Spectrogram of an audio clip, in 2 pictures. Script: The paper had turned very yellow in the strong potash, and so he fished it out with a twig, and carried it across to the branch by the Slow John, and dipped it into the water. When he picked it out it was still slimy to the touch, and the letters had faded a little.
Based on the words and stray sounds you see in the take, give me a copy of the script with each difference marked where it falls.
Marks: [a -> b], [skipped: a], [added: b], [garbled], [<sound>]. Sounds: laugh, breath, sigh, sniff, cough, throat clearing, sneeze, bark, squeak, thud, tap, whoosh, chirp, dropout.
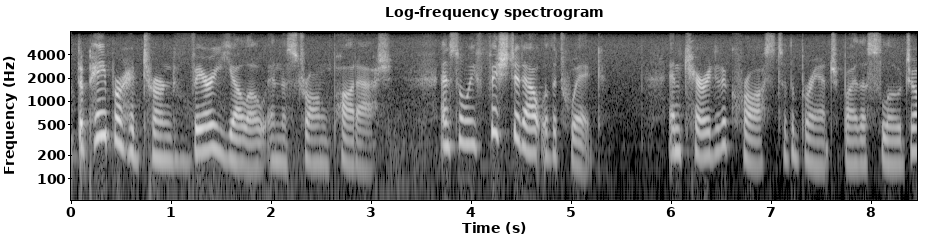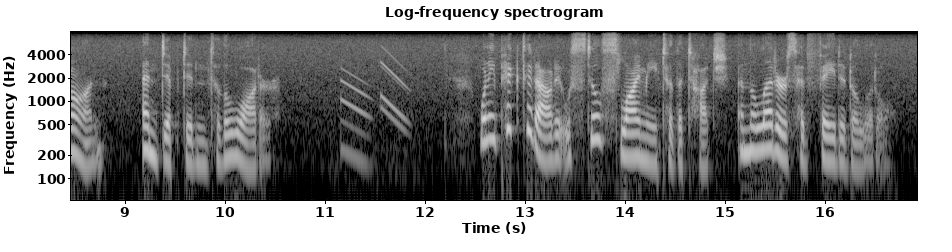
The paper had turned very yellow in the strong potash, and so he fished it out with a twig, and carried it across to the branch by the Slow John, and dipped it into the water. [chirp] When he picked it out it was still slimy to the touch, and the letters had faded a little.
